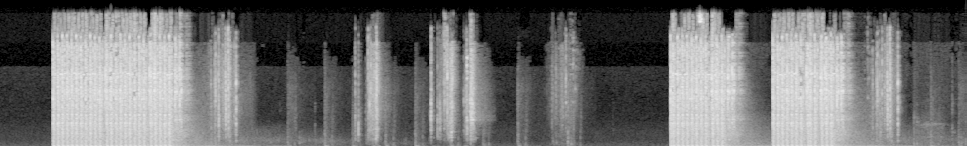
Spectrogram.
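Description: Loud automatic gunfire in PUBG Mobile: two long bursts of rapid fire separated by scattered single shots and quieter clatter, then a gap of silence and two more sustained bursts close up.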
